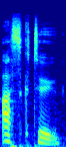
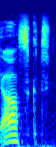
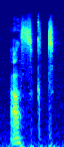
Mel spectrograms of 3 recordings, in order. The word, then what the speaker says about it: asked: that asked to gotta have the - Sapna task - that's not how we pronounce it to be asked to do something try again to be asked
